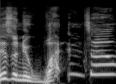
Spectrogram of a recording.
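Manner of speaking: very high, squeaky voice. Reading a scene aloud, voicing Bloodsworth's line as a squeak. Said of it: "He squeaked".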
